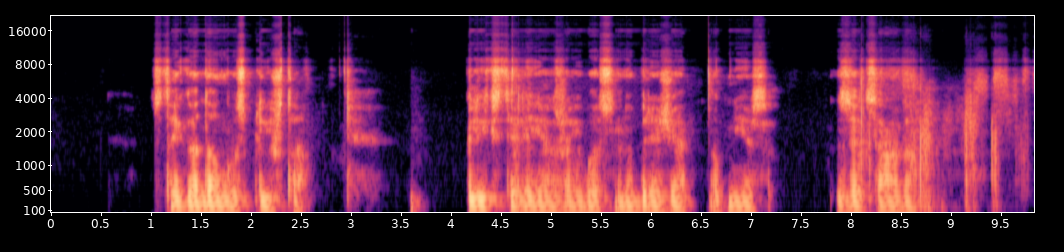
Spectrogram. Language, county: Lithuanian, Kaunas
